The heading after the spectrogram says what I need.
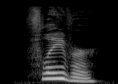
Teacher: The bottom lip goes to the top front teeth for the F and again for the V. · The top lip lifts so the bottom lip has room to vibrate against the bottom of the top front teeth. Very. Bottom lip goes to the bottom of the top front teeth. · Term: F and V Consonants, F and V consonants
